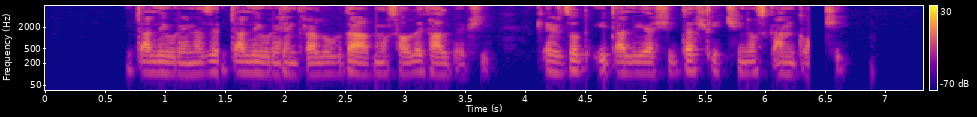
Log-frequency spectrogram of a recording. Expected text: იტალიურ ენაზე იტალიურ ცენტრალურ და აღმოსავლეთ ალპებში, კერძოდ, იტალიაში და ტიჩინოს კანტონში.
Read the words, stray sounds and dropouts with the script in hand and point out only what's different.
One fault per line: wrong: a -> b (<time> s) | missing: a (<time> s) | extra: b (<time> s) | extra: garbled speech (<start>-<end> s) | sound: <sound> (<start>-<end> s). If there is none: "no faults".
sound: dropout (6.4-6.5 s)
